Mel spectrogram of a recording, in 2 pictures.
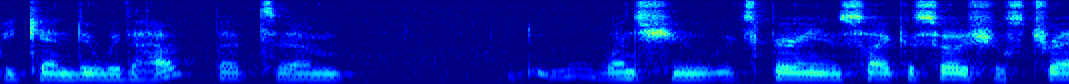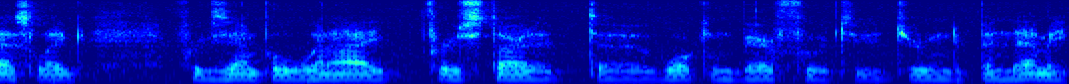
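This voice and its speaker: A man with a Dutch accent sounds somewhat breathy and uses fairly even intonation. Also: medium pitch for a man, moderate pace. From Netherlands. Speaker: vlogger. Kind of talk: casual monologue. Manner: halting, many fillers.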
